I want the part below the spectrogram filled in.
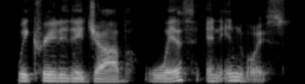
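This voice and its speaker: A man talks at a fairly low pitch. The background is quiet. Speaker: software trainer. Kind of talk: live webinar tutorial. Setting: live webinar with screen share.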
